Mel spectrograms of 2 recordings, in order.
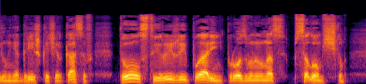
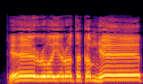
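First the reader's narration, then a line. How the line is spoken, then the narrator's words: Drawn-out shout. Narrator (Russian): протяжно закричал Сухарев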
